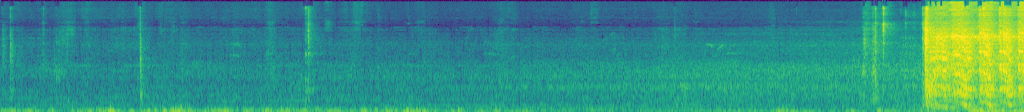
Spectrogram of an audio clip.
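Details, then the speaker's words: Diesel engine right after a fuel filter change and priming the system: steady, even cranking with no firing or catch, sounding like it has no compression; long crank, no start. "just fire it up [Music] that sounded like it had no compression that was"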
